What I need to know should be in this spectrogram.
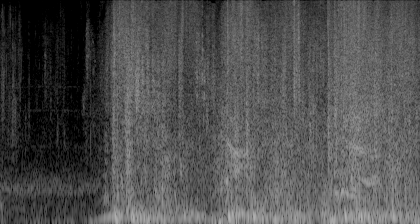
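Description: Fiery blasts burst and crackle in a loud fight.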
